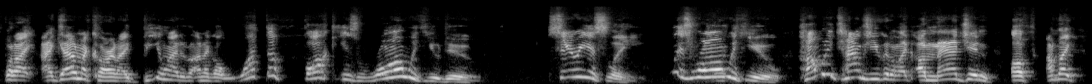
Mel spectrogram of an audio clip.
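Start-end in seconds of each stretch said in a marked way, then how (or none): 2.2-10.3 raised, incredulous angry pitch; exasperated high-pitched telling-off; retold screaming rant. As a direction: re-enact chewing someone out. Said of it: "I'm screaming this".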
